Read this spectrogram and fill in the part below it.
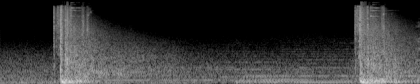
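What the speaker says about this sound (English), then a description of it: "Exit binocular mode and command the turret to fire." A turret fires in Sniper Ghost Warrior Contracts 2: two loud, sharp blasts about three seconds apart, each followed by a long rumbling decay, with a low mechanical hum between them.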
